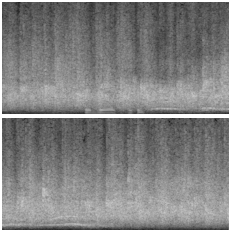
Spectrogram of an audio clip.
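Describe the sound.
A crowd cheers and applauds steadily during a rocket launch, a dense wash of clapping and excited voices with a few short shouts and whoops rising above the roar, continuing throughout.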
